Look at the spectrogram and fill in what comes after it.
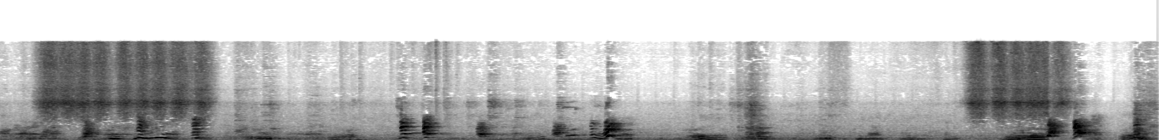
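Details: German Shepherds Rocky and Ruby at playtime; a run of short, sharp yelps and barks comes in clusters through the middle, with human voices and bursts of hissing, rustling noise around them.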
